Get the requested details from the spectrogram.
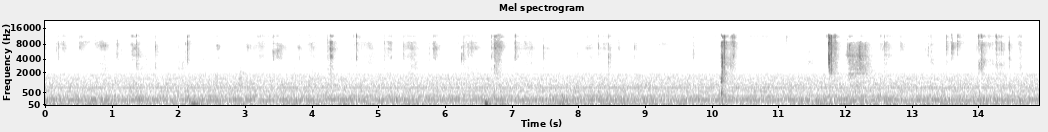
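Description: A solid red kinetic sand ball held in the fingers is cut and scraped with a utility knife blade until it breaks apart. Many short, crisp, bright scratching crunches sound over a quiet, steady low hum, with a few sharper crackles standing out as the sand gives way.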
